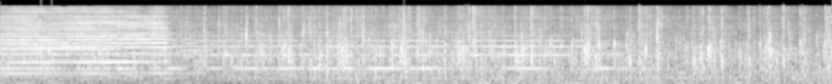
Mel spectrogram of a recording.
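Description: Crowd applauding, dense clapping, with a horn held on one steady note at the start: its full sound ends about a second in and a fainter part lingers to about three seconds.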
